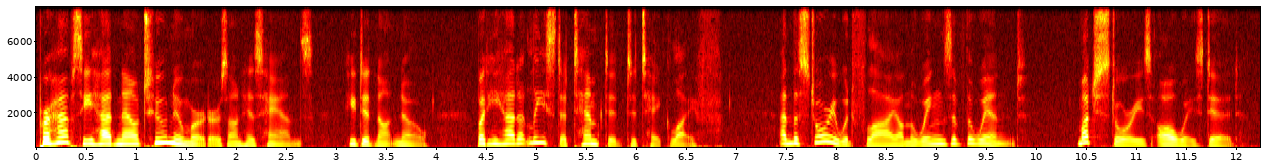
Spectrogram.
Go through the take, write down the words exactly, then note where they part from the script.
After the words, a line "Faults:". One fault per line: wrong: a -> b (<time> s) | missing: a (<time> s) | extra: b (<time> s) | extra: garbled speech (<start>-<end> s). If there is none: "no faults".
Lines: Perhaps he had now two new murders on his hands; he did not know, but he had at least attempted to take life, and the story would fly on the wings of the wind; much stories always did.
Perhaps he had now two new murders on his hands; he did not know, but he had at least attempted to take life, and the story would fly on the wings of the wind; much stories always did.
Faults:
no faults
